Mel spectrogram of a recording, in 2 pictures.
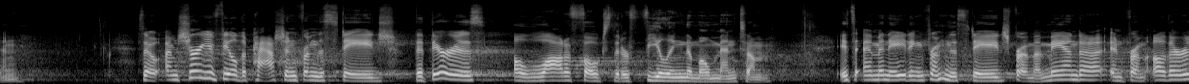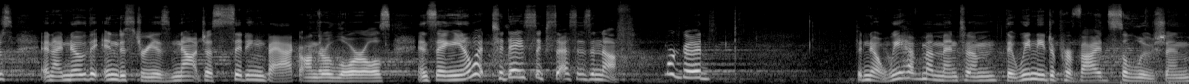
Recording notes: speaking at the Keynote Session of the WQA Convention & Exposition in Las Vegas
